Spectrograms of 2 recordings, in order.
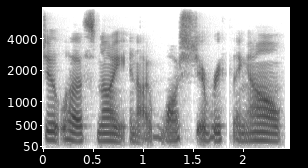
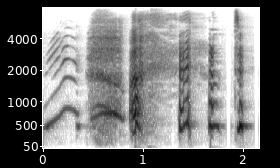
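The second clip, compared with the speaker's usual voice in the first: real squealing laugh, much higher and louder; high laughter; 7 dB louder than usual. Real, not acted. Laughing after admitting maybe, high squealing laugh. Laughing at her own answer.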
